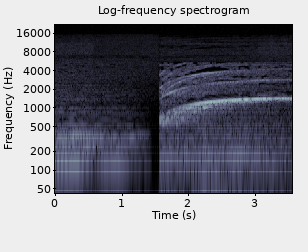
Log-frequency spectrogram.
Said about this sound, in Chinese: 一阵警车的警笛声响起，由远至近，转瞬间已近在咫尺。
